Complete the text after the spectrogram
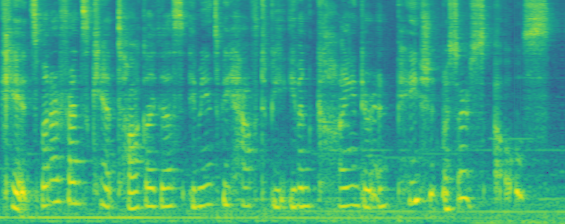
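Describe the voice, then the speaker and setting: A woman's voice: high-pitched, normal speed, a little mellow, close to an everyday voice. A woman voicing a chirpy, kind children's show hostess, speaking simply and sweetly to young viewers in a visual novel. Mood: gentle, kind.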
